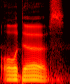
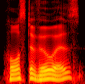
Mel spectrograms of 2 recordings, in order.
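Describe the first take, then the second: First: It sounds like 'or-derves', with silent letters. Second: It sounds like 'horse divorce', read as spelled. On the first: The speaker calls it right. "is actually pronounced hors d'oeuvres" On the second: The speaker calls it wrong. "Horse divorce is actually pronounced"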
